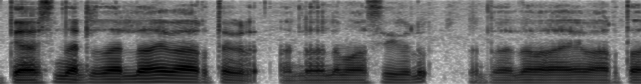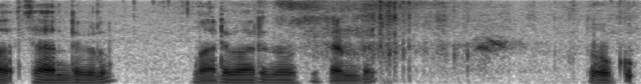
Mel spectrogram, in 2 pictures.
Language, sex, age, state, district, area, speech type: Malayalam, male, 45-60, Kerala, Idukki, rural, spontaneous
